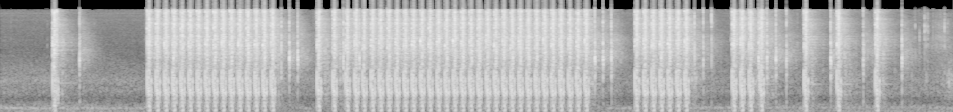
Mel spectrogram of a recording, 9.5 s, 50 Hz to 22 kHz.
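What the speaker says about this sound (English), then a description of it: "Let's give this thing a little rip." A Dye DM15 paintball marker loaded with GI paint fires in rapid, evenly spaced bursts, loud and close, with long machine-gun-like strings separated by brief pauses and a few single shots near the end.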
